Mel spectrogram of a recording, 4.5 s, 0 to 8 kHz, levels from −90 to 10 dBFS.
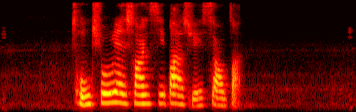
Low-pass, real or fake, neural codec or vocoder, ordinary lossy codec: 7.2 kHz; fake; codec, 24 kHz, 0.9 kbps, WavTokenizer, medium music audio release; AAC, 48 kbps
